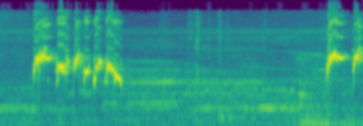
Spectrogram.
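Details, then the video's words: Red-whiskered bulbul song from a training recording for caged birds teaching the doubled 'beuan' style: one quick run of about six bright, warbled notes, a quiet pause, then two short chirped notes at the end. "เสียงฝึกเบิ้ล นกกรงหัวจุก เปิดสอนเบิ้ลยาวๆ เบิ้ลได้แน่นอน"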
